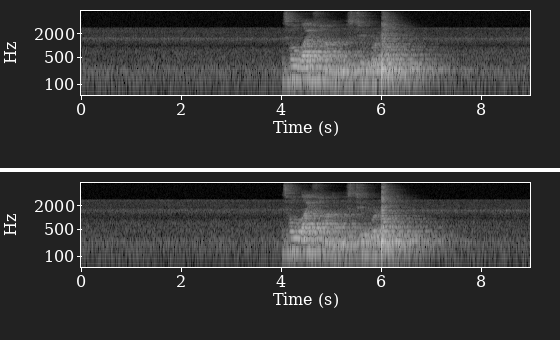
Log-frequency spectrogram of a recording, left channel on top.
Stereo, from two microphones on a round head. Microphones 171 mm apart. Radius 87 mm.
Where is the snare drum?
50° right (ahead or behind), 0.9 m.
